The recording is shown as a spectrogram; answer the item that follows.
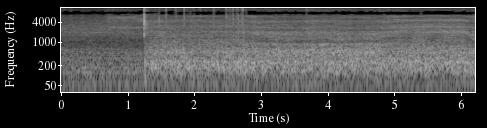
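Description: Handheld butane kitchen torch lit with a click about a second in, then burning steadily as it flame-sears a piece of nigiri.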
